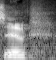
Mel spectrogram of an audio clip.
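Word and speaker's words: Sieve: First off, Civ, it's spelled S-I-E-V-E, pronounced Civ, and it is a filter.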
